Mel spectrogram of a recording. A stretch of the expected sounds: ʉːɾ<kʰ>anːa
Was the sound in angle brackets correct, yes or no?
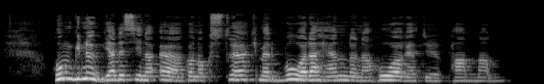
no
